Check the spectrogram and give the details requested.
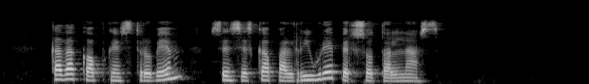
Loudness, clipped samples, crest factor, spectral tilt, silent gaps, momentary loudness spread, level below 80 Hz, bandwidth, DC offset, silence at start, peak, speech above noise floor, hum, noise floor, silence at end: -20 LUFS; under 0.1%; 18 dB; -3.5 dB/octave; none; 6 LU; -62 dBFS; 8.4 kHz; under 0.1%; 0.5 s; -2 dBFS; 57 dB; none; -76 dBFS; 1.5 s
